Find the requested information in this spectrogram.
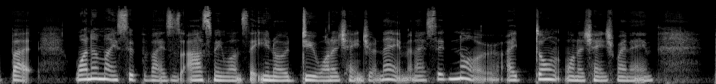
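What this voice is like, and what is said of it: New Zealand accent. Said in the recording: “I have my natural Kiwi accent.”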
